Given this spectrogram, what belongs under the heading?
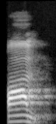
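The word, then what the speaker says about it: palm: पाम क्या है अभी पाम पाम होती है हथेली इसमें एल साइलेंट है क्या भी एल साइलेंट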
